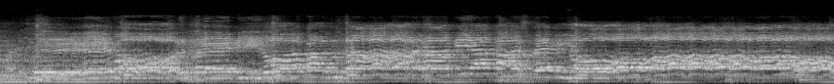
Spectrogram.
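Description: Aragonese jota performed live: a singer's voice with strong vibrato over a rondalla of plucked guitars and bandurrias.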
